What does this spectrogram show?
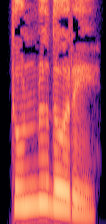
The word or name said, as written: ದಂಡಧಾರ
